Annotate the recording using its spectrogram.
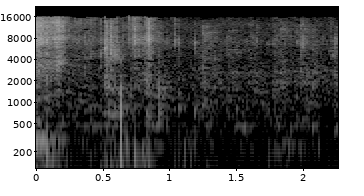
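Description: Very faint rain patter on a clear-panelled lean-to roof, with a few soft taps about half a second in.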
